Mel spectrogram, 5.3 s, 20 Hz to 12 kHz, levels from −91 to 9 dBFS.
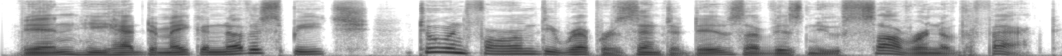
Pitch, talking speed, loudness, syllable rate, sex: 120 Hz, 205 wpm, -16 LUFS, 5.8 syllables/s, male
